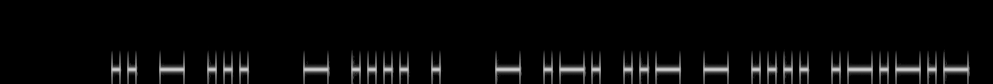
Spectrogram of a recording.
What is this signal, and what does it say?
Morse code, heard as a keyed tone, about 15 wpm, 700 Hz. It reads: ITS THE TRUTH.
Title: Sentences from Top 800 Words 15wpm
